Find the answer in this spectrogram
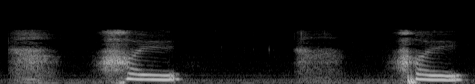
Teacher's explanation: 大家从音波里面听一听，能不能发现我这口气在发音之前是吸了的 · Term: 气声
